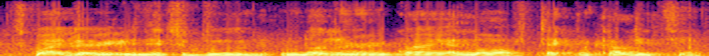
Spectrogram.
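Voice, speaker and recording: Here a medium-pitched man talks fairly quickly while guiding an unboxing tutorial step by step, patient and reassuring in a casual way and repeating each step. He's a product demonstrator, and the recording sounds dull with faint background noise underneath.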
